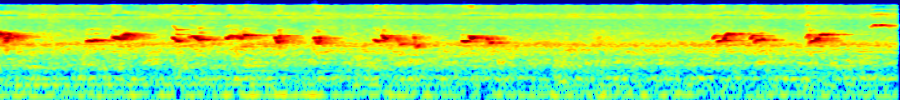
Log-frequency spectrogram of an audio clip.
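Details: Yellow-vented bulbul in a training master recording, delivering short liquid chirping phrases at an even pace of roughly two per second, a brief gap, then a few more, over a soft constant hiss.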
